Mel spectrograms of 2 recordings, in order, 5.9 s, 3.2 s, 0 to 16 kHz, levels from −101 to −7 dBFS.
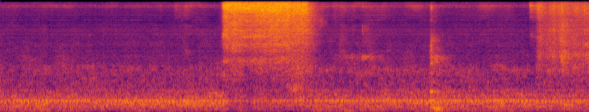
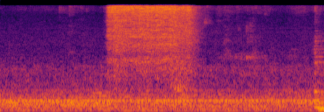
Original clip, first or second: second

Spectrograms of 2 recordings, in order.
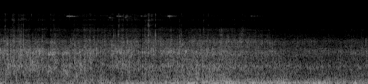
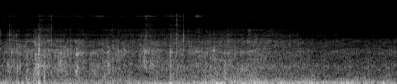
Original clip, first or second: first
